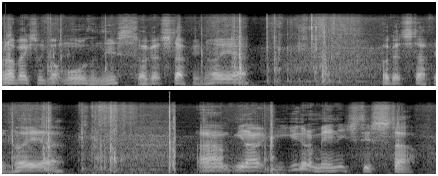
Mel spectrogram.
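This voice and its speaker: Speaking with an Australian accent at a medium pitch, a man keeps a moderate pace with long, frequent pauses and very wide pitch swings. Noticeable background noise is present. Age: 60s. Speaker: hobbyist electronics builder. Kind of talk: casual show-and-tell video. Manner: rambling, hesitant with fillers.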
